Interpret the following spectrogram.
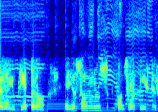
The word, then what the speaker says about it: Les Luthiers: se llama Les Luthiers, que se pronuncia Les Luthiers, pero ellos son unos concertistas que enfocan el 100% de su talento al humor.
